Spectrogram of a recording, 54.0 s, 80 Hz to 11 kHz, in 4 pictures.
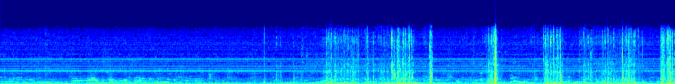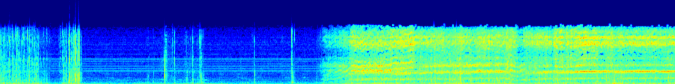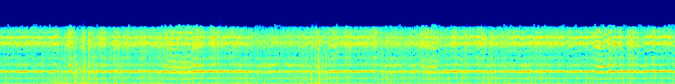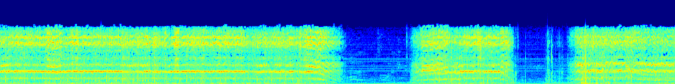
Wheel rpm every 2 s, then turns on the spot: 0, 10, 10, 10, 30, 20, 0, 0, 50, 190, 200, 230, 230, 230, 230, 230, 230, 230, 230, 230, 230, 230, 50, 140, 60, 210, 190.
2-12 48-50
